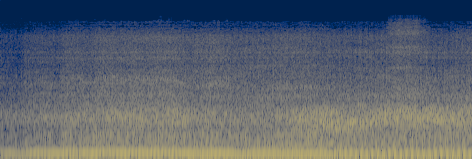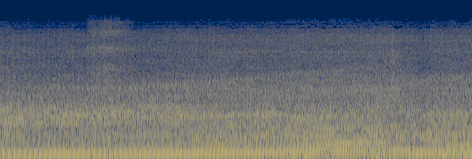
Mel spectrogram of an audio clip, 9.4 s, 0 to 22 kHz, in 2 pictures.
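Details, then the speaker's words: Triumph Daytona T300 with intermittent engine failure, warm, while riding and backing off: low, lumpy, uneven beat dipping when throttled, like only one cylinder firing; severe misfire, owner suspects refurbished fuel tap or crankshaft position sensor. "jesus it sounds like a single cylinder we're backing away"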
